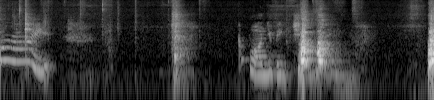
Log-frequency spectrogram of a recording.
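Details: Boxer dog indoors, frightened of a balloon, gives a short descending whine followed by a few sharp barks while a woman keeps coaxing and reassuring it in a small room.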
